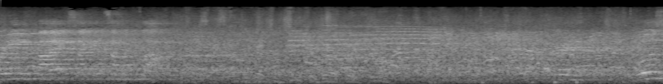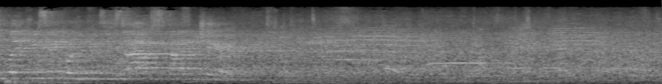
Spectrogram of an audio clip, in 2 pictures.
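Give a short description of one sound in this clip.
A large crowd chatters and calls out in a big echoing gym.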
